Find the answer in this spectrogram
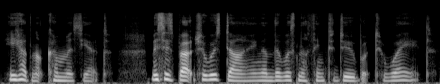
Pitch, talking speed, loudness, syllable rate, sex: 185 Hz, 260 wpm, -20 LUFS, 5.9 syllables/s, female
